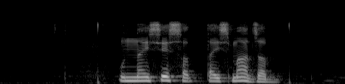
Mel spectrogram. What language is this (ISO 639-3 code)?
nep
